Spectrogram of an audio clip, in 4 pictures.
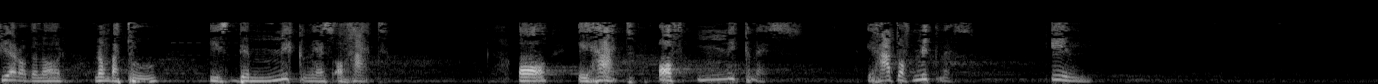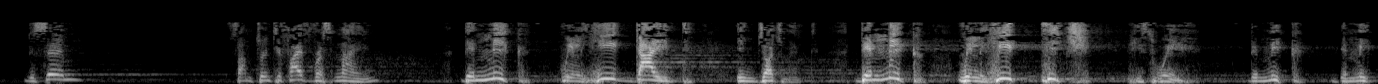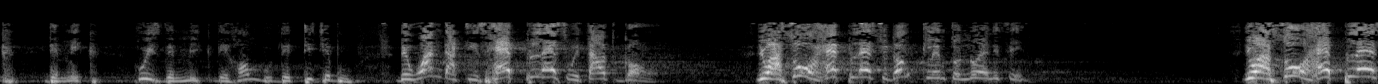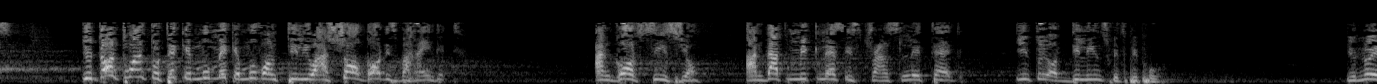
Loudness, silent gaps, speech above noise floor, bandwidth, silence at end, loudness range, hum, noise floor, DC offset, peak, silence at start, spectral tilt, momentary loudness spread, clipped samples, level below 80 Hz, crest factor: -22 LUFS; none; 46 dB; 7.6 kHz; 0 s; 14 LU; none; -69 dBFS; under 0.1%; 0 dBFS; 0 s; -4 dB/octave; 19 LU; under 0.1%; -56 dBFS; 24 dB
